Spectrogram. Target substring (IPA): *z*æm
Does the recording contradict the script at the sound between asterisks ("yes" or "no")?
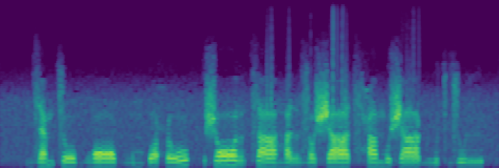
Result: yes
